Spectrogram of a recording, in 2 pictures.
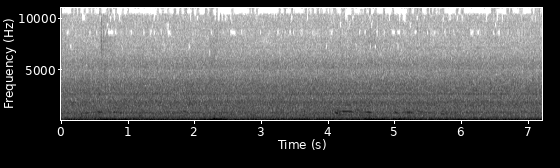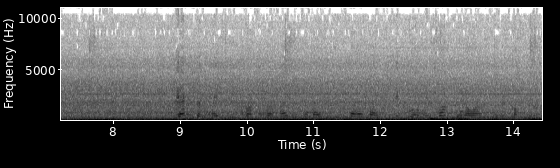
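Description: Aircraft wheels thump rhythmically over joints in the taxiway.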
